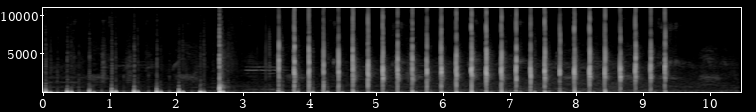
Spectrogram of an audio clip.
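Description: Hands pat and slap rapidly and rhythmically on a man's head.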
